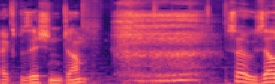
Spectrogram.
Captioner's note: deep Breath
